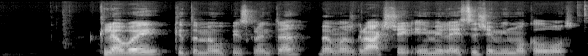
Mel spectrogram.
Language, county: Lithuanian, Marijampolė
